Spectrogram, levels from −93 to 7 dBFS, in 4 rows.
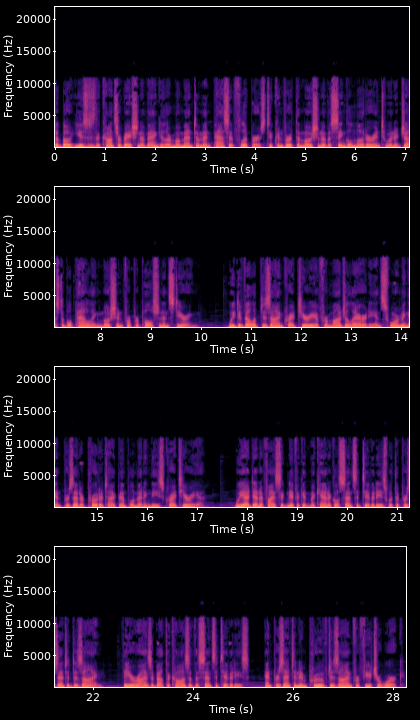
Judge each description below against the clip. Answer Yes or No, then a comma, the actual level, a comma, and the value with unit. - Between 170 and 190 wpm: No, average, 140 wpm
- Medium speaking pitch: No, very low, 95 Hz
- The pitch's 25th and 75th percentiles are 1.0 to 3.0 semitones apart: Yes, average, 2.7 semitones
